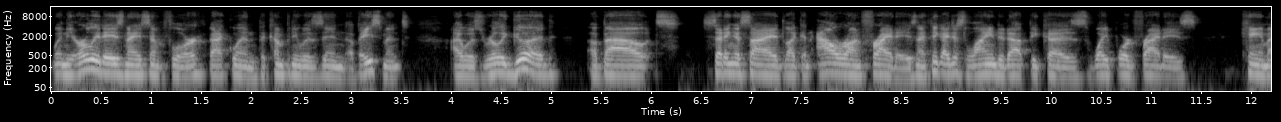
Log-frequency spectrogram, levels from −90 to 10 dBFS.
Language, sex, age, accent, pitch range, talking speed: English, male, 30-49, American, 115-135 Hz, 185 wpm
